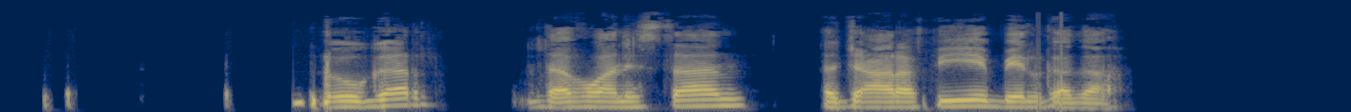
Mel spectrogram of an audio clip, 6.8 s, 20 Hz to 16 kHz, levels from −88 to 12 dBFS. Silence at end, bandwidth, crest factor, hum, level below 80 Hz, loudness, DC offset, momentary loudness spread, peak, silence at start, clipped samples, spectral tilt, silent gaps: 1.15 s; 10.5 kHz; 16 dB; none; -54 dBFS; -13 LUFS; under 0.1%; 20 LU; 0 dBFS; 1.45 s; under 0.1%; -6 dB/octave; 2.29-2.55 s, 3.91-4.09 s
